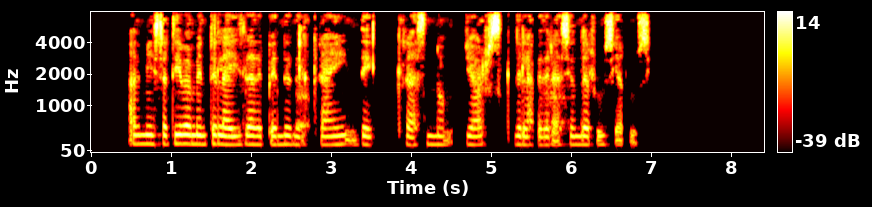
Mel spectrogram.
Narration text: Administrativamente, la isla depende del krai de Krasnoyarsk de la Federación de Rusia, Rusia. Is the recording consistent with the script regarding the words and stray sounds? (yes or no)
yes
